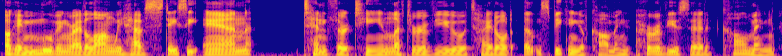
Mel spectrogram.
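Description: A man hosting his own podcast, talking chattily and effusively with a smooth, soothing voice. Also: medium pitch, normal speed, fairly bright tone, no echo, clean studio sound. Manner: chatty and effusive, lots of fillers. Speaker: podcast host. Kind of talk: casual solo podcast chat.

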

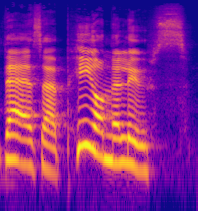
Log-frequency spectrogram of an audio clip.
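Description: A woman's voice: fairly high pitch, big pitch swings, slow, a bit bright, full character voice. A woman voicing a heroic potato superhero in a children's storybook, bold, confident and declamatory. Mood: bold, triumphant. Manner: declamatory, triumphant.

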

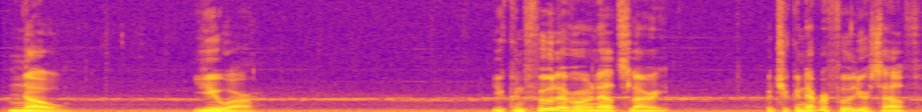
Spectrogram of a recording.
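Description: An actor playing a stern, solemn spirit who guides the dead in a radio play, grave and deliberate. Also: male voice, medium pitch, sing-song, slight background noise. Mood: stern, calm.

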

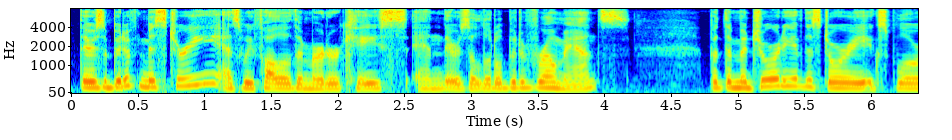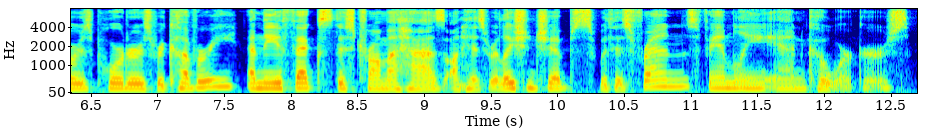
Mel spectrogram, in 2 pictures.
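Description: A woman's voice: on the low side, brisk, no room sound. A middle-aged woman, an audio drama creator, giving an informal prepared account of her own work. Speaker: audio drama writer and director.

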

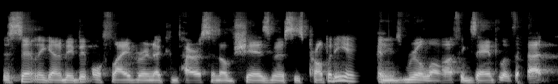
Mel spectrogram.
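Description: Wordy Australian adviser on a call. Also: male voice, fairly low pitch, quick pace, fairly bright tone, poor audio. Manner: formal, wordy, earnest. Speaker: property adviser in a client review. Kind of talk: client consultation.

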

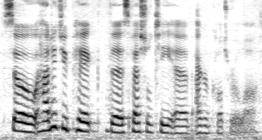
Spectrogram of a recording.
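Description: Low-voiced chatty podcast host woman. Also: brisk. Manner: loud voice, chatty with many fillers. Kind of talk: podcast interview.

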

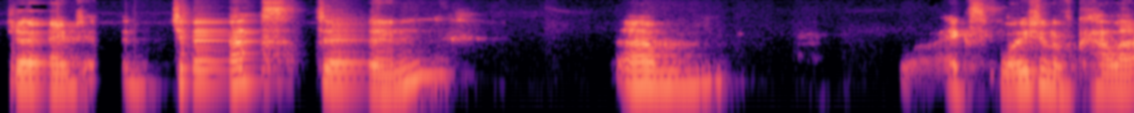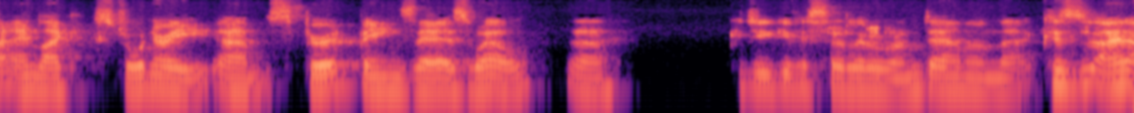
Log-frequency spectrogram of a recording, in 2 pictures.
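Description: A man moderating a panel puts open questions to the guests. His voice sits a little higher than usual, and he phrases things softly with small hesitations. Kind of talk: casual panel talk.

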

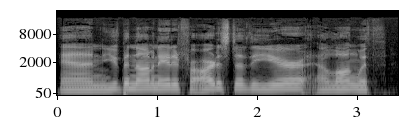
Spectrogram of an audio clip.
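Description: A woman's voice: medium pitch, fairly even intonation, moderate pace, clear, resonant tone, no room sound, studio quality. A woman hosting a radio interview, asking friendly, curious questions. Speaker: radio host.

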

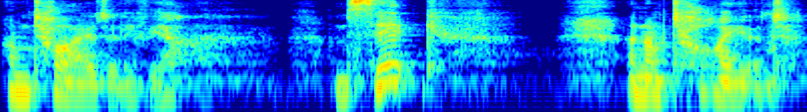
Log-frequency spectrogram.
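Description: A fairly high, very animated voice. A woman plays a weary mother in an audio drama, exasperated and dismissive. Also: brisk.

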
